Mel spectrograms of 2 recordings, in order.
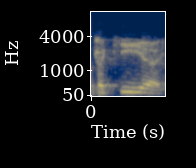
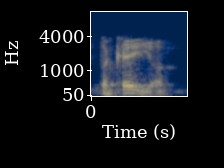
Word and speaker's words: Taqiyya: And, there's other verses that talk about how I've also heard it pronounced Taqiyya. Is that also? – Taqiyya. Yeah. In Arabic, it's Taqiyya.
